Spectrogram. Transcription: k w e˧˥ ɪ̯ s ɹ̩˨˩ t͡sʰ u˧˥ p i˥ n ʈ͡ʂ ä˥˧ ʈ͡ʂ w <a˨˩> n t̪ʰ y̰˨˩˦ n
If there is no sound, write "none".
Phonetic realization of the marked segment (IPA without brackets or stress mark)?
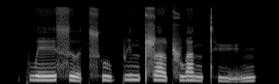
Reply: a˥˩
